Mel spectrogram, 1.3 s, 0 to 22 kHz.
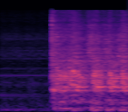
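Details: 5.9L Cummins common rail run on the shop floor on a stand-alone harness, with the block-mounted ECM powering the fuel pump. It catches instantly and settles into a steady, even clatter. Normal start.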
